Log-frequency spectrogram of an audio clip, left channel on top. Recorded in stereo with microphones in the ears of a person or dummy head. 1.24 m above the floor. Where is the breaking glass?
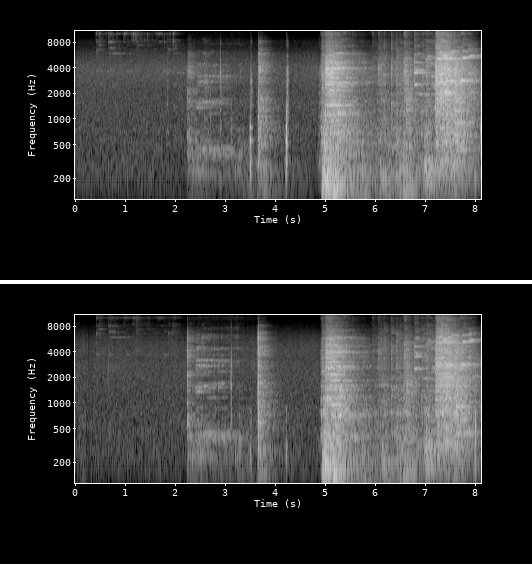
15° left (ahead or behind), 1.0 m.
